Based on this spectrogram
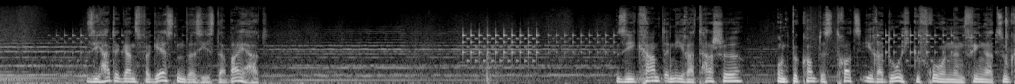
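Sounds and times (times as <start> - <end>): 
mobile phone ringing with a steady electronic tone: 0.5 - 1.2, 4.6 - 6.3, 8.7 - 9.7
rapid pulsing trill of bright beeps: 0.5 - 1.2, 4.6 - 6.2, 8.8 - 9.7
speech: 0.8 - 3.0, 6.2 - 10.1.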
